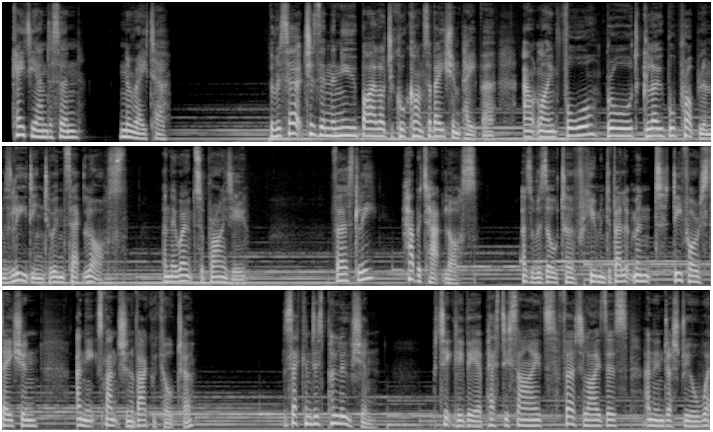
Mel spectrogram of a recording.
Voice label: Documentary Narration reel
